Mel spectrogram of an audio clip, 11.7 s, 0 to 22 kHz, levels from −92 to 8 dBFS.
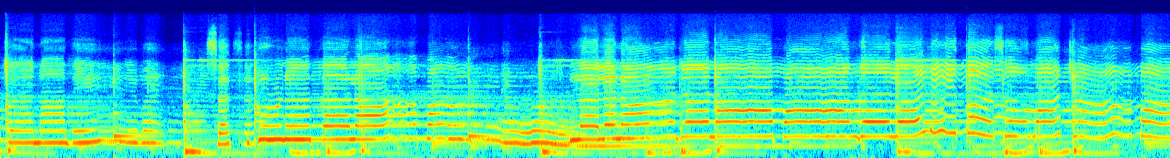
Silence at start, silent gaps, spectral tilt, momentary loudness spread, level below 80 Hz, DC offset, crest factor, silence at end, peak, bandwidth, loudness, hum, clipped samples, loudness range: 0 s; none; -5 dB/octave; 7 LU; -46 dBFS; under 0.1%; 12 dB; 0 s; -6 dBFS; 15.5 kHz; -16 LUFS; none; under 0.1%; 2 LU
